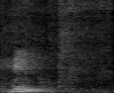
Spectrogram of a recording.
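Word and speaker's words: عليهم: We just, for the ease of the pronunciation, we pronounce this kasra. Originally the word was dhamma here, home. In many other places you will see home, but here it is him.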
